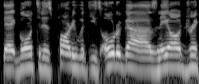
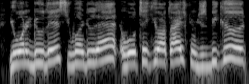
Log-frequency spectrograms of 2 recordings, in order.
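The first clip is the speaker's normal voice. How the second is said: higher, coaxing mom imitation; mock negotiating mom; 8 semitones higher than usual. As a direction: coax the kids like a pushover mother, pitched higher. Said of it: "they be negotiating".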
